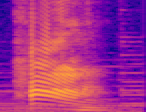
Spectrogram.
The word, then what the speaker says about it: pain: The French word for bread is pang, but it's spelled p a i n.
